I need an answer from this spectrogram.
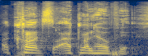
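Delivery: ordinary delivery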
